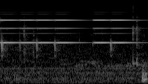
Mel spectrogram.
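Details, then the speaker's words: LG front-loading washer FC1207S5W after module repair and a replaced touch button: a few short, clean high-pitched beeps, one per key press, on a quiet background. Responsive touch panel, normal beeps. "Untuk touchscreen yang baru ini pun sudah responsif."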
